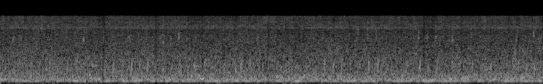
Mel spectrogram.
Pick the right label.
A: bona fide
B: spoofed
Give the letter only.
B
